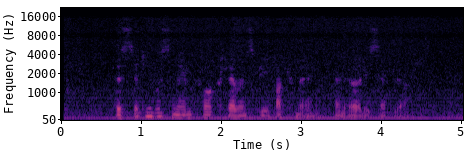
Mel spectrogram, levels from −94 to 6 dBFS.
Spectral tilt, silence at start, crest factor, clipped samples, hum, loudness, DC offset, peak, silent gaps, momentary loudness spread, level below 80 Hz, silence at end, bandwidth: -6 dB/octave; 0.05 s; 22 dB; under 0.1%; none; -53 LUFS; under 0.1%; -32 dBFS; none; 14 LU; -76 dBFS; 0 s; 16.5 kHz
